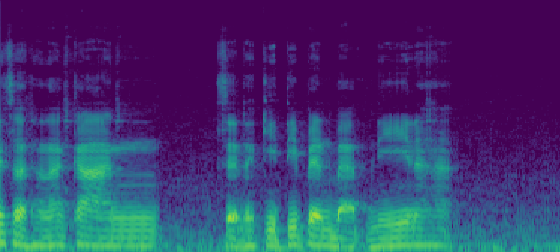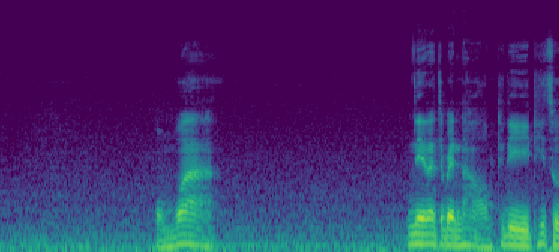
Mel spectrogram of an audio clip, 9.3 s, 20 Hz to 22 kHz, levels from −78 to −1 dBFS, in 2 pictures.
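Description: From 0 to 4.84 s, the speech plays at about 0.62 times normal pace with its pitch unchanged. It drags. This is a time-stretched section, likely from software slowing it.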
